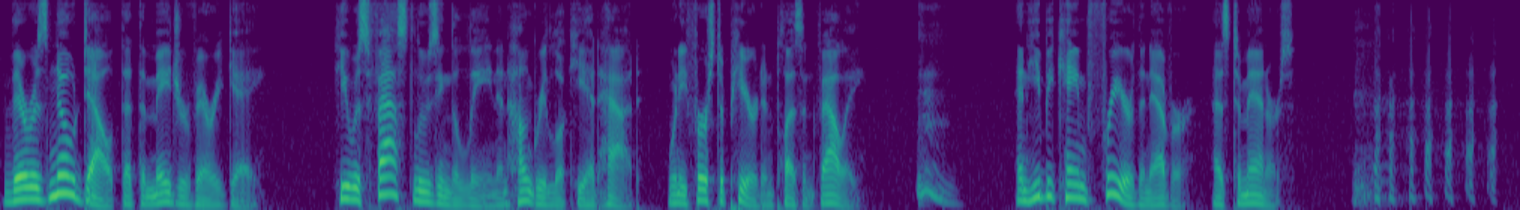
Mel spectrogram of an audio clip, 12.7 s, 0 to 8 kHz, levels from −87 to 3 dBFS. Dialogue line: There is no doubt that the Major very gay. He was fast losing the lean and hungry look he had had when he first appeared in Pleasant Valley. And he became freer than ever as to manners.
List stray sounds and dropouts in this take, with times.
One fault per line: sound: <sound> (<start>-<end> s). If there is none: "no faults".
sound: throat clearing (7.6-8.0 s)
sound: laugh (11.3-12.5 s)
